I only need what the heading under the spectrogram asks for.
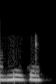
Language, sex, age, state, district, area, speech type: Kashmiri, female, 30-45, Jammu and Kashmir, Anantnag, rural, conversation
